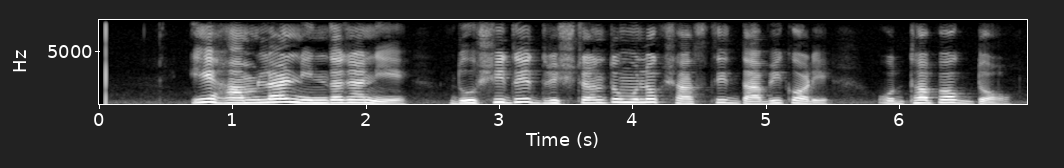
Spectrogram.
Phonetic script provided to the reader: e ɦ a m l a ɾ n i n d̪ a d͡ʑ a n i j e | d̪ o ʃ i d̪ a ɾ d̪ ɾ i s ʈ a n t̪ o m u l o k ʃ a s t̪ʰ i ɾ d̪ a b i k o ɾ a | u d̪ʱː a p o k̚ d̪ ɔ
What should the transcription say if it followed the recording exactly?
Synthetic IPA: e ɦ a m l a ɾ n i n d̪ a d͡ʑ a n i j e | d̪ o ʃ i d̪ e ɾ d̪ ɾ i ʃ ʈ a n t̪ o m u l o k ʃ a s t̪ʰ i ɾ d̪ a b i k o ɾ e | o d̪ʱː a p o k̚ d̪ ɔ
